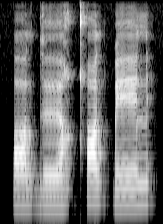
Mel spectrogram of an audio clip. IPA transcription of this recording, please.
ɒ l ɡ ɘː ʁ qʰ ɒ l k͡p e l

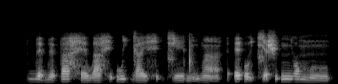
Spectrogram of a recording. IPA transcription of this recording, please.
b ɛ̰˦˨ b ɛ̰˦˨ p ä˦ h ɛ˨ w ä˨ h ɪ˦ ʔ w ḭ˦˨ ɡ a˨ ɪ̯ h ɪ˦ ʔ t͡ɕ e˨ ɪ̯ d ĩ˦˨ b ã˦˨ | ʔ ɛ̰˦˨ ʔ o̰˦˨ ʊ̯ t͡ɕ ä̰˦˨ ʃ ɪ˦ ʔ ɲ ɔ˦ m ũ˨

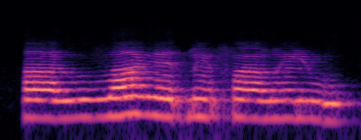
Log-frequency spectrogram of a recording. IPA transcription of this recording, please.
a ɣ u β a ɣ ɛ ɓ ẽ f ã β ẽ ɾʲ u

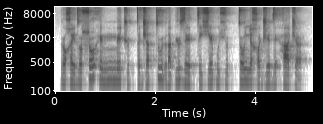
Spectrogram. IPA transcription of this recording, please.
ɾ u χ i d o ɬ o h e mː e t͡ʃ u tː ɐ d͡ʒ a tː u r a pʲ u z e tː i ç e p u ç u tː o ɲ i χ o d͡ʒ e d e h a t͡ʃ ɐ

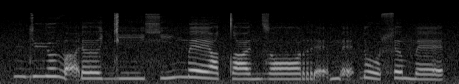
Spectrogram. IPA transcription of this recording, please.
n d yː˦ ðˤ ɛ̰˨ ɾ əː˨ ɟ iː˨ ç i˨˦ m ɛː˦˨ tˤ əː˨ n z ɔː˨ r ɛ̰˨ m ɛ̰˦ ɗ o˦˨ ɬ ə˦ m ɛ˨

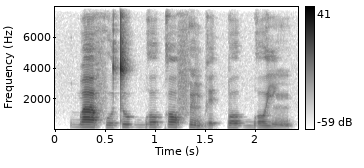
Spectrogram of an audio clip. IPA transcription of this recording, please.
b a˦ f u˧ t u˦ ɡ͡b o˦ k ɔ˦ f ĩ˦˨ b e˨ k͡p o˧ ɡ͡b o˧ j ĩ˨

